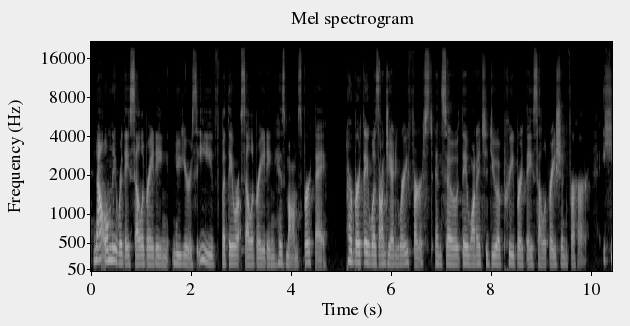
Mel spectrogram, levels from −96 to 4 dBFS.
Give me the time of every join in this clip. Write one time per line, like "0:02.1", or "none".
0:03.0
